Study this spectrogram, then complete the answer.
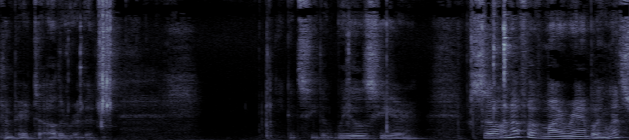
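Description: A tin toy rattles and clicks as it is handled.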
